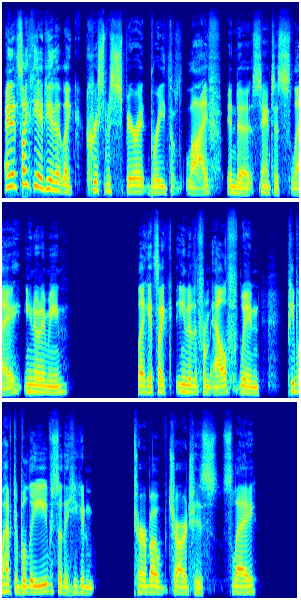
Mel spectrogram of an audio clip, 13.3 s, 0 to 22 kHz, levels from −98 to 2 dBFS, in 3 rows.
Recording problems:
none

